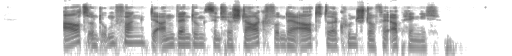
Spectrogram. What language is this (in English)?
German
